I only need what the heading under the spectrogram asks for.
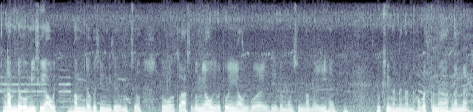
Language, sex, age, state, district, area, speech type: Manipuri, male, 30-45, Manipur, Chandel, rural, spontaneous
